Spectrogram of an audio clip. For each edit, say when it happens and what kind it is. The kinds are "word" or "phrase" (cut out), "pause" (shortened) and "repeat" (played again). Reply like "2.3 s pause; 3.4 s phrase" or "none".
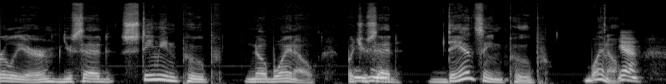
none

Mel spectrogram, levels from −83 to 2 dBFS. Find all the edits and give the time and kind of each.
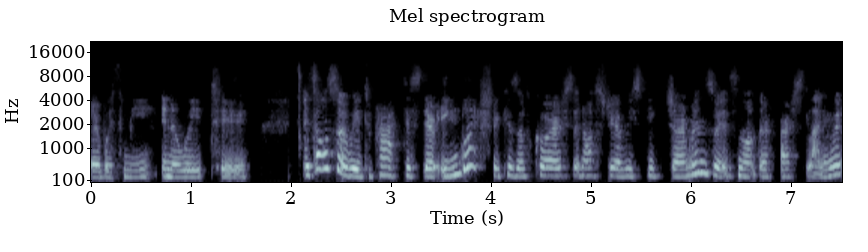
none

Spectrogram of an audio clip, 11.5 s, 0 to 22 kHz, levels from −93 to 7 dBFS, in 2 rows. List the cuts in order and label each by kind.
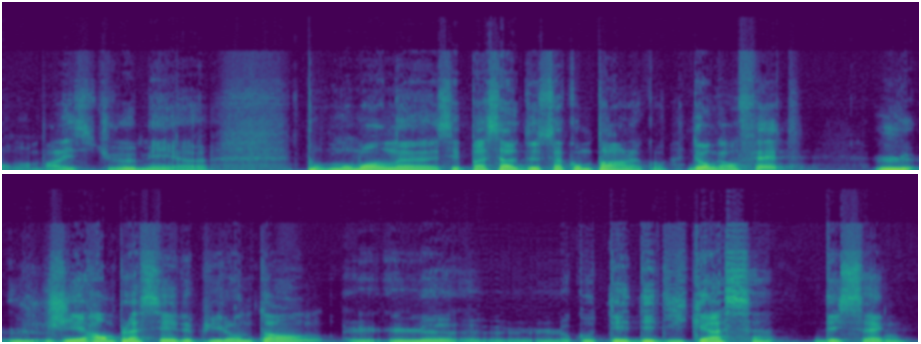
4.2 s pause

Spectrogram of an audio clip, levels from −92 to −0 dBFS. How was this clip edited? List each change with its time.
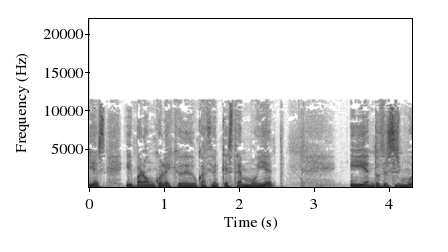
1.7 s word

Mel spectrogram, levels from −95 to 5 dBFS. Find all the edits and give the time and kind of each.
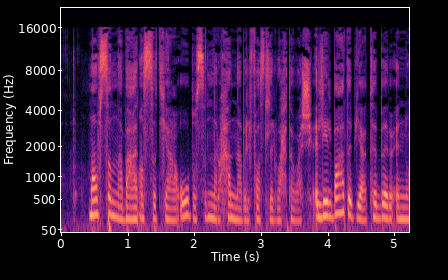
1.2 s word; 2.0 s word; 2.3 s phrase; 3.8 s word

